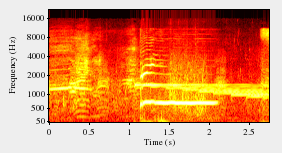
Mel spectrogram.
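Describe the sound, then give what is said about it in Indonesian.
A goose honks loudly: a brief nasal call, then a long, sustained honk that tapers off, with no one talking. “Ia baru ingat kalau ia sudah menjadi seekor angsa sekarang.”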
